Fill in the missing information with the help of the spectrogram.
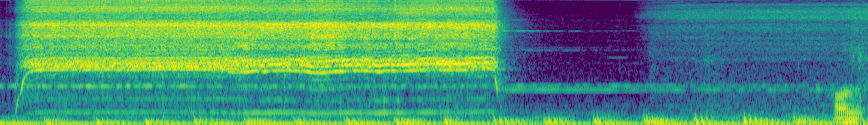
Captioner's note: tool whirring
